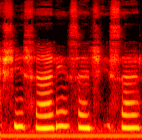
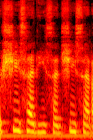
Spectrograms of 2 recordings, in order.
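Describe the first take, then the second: First: High, slow sung phrase; sung, sung song hook. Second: Said in the usual way. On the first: Retold or imitated. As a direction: sing it lightly, like trying out a melody. Imitates singer trying out melody.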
